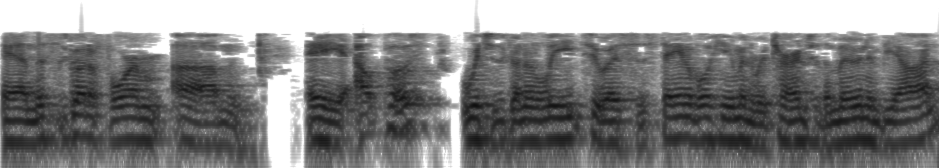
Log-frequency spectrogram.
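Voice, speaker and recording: A man speaks at a medium pitch with fairly even intonation. Audible echo fills the room. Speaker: aerospace engineer presenting a spacecraft program. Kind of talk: technical presentation. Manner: halting, many fillers.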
